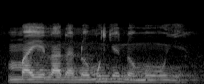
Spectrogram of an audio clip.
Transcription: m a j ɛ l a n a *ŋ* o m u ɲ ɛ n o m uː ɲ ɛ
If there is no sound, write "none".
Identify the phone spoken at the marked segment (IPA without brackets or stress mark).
n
